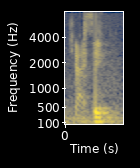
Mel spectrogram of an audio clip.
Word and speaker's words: chassis: The third S is silent, by the way. Of what? The what? Thing I threw you. The third S is silent? Yeah. Chassis.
